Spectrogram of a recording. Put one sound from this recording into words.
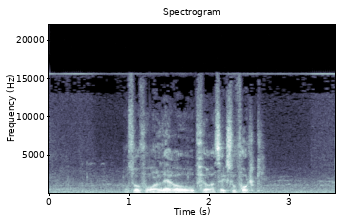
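A teenage boy speaks quietly and sullenly.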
